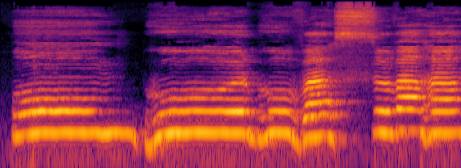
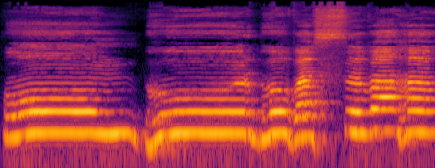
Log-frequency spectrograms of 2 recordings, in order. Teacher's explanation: व में मैं नीचे गई, स्वः में ऊपर गई।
